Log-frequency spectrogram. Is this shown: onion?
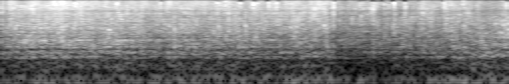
yes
